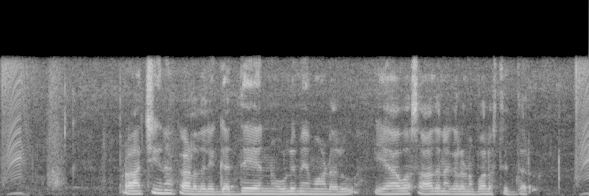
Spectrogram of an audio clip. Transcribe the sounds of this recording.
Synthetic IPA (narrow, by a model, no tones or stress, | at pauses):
pɾaːt͡ʃiːnɐkaːlɐd̪ɐliɡɐd̪ːɛjɐnːuːɭimemaːɽɐlujɛːʋɐsaːd̪ʱɐnɐɡɐlɐnubɐlɐst̪id̪ːɐɾu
